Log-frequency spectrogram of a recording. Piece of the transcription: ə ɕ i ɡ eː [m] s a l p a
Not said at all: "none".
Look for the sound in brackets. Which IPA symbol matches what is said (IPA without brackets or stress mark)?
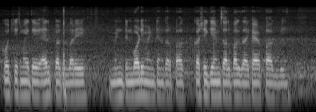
m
